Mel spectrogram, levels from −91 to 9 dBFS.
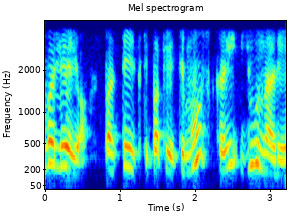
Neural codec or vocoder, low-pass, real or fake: codec, 16 kHz, 6 kbps, DAC; 3.6 kHz; fake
